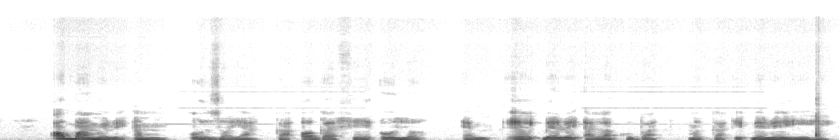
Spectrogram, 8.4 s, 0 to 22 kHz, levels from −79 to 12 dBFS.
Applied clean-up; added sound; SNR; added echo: none; none; none; none.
